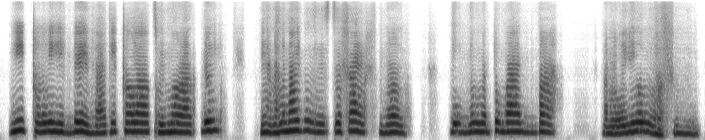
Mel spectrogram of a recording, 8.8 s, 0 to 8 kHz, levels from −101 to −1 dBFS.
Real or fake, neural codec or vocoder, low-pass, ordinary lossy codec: fake; codec, 16 kHz, 0.5 kbps, FreqCodec, smaller model; none; none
